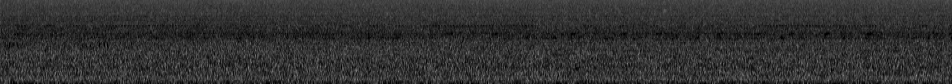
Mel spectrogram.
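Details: Steady broadband rushing noise like wind or distant surf, with no animal calls.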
